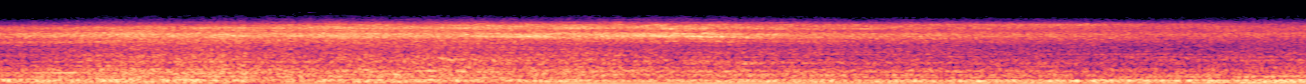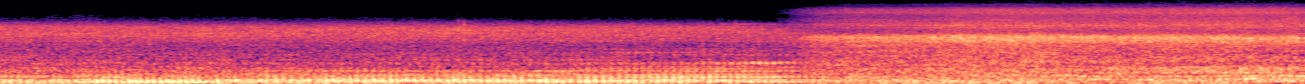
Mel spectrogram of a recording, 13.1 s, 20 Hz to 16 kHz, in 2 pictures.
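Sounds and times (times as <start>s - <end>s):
bus engine hum: 10.3s - 13.0s
tyre hiss: 10.4s - 13.0s.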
